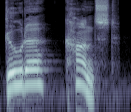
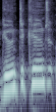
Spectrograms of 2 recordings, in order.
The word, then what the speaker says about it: Gutekunst: Everybody's sliding an N after the G-U-T-E. It's G-U-T-E-K. Gutekunst. And it's, what's his name? The guy that Rodgers talks to on Tuesday, the punter, McAfee. He puts the N, I think, before the T. Gutekunst. I don't understand how people struggle to just say things phonetically. What is it? Guntakunt? Like, just sound it out, dude. Look, just stop. Look at the word. There's one N in his name.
